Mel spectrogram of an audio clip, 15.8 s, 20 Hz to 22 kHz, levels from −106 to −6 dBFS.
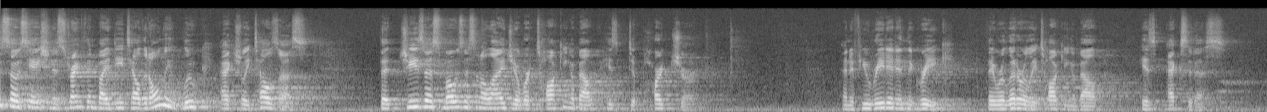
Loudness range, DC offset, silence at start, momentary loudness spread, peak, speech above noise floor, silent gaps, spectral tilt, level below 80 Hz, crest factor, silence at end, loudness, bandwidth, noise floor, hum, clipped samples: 7 LU; under 0.1%; 0 s; 15 LU; -4 dBFS; 25 dB; none; -4.5 dB/octave; -54 dBFS; 20 dB; 0.1 s; -22 LUFS; 16 kHz; -47 dBFS; none; under 0.1%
